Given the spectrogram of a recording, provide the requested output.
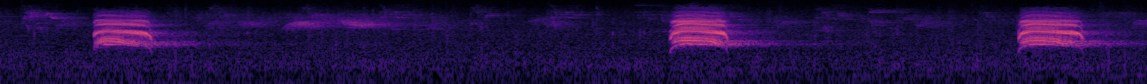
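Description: Three loud, harsh, croaking caws from an adult Common Raven, each about half a second long and spaced several seconds apart, over faint background hiss.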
